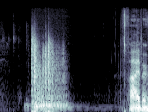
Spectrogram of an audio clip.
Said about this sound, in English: Two dice. All right, roll two of those dice, and I'll tell you what you got to do.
